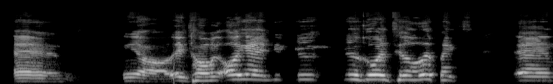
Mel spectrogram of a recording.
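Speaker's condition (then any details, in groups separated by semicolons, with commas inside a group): Cerebral palsy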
